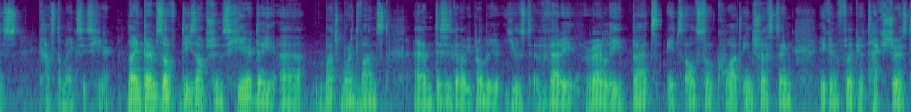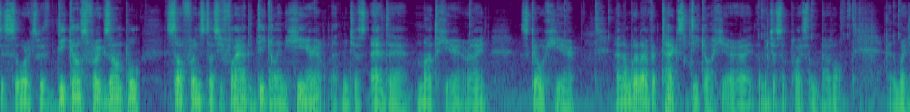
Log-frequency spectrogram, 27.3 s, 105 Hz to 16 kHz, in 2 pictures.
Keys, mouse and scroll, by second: 1.2 middle click, 3.5 click, 15.7 right click, 16.0 middle click, 16.8 click, 19.2 alt+m, 20.2 click, 22.0 click, 23.9 d, 25.0 click, 25.2 q, 25.7 click, 26.3 click, 26.6 q, 27.0 alt+click.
